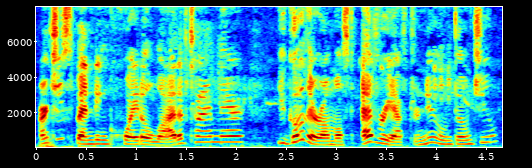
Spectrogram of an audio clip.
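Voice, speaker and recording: A woman's voice: a little high, sing-song, brisk, darkish tone, voice pushed up. A woman voicing a worried, puzzled farm mother in a children's storybook, concerned and questioning. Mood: gently probing. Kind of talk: children's storybook read-aloud.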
